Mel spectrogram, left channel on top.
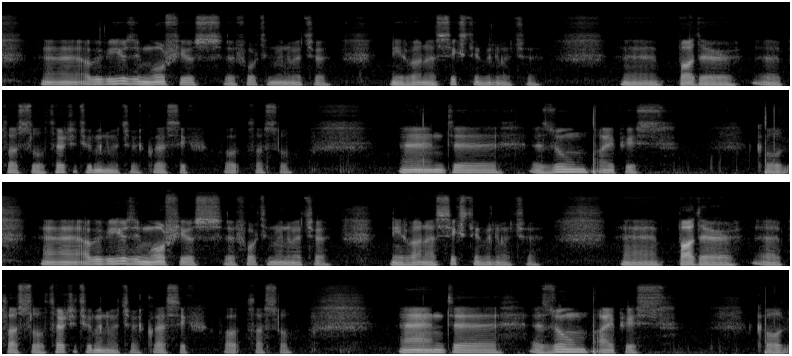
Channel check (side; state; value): both; normal; correlation 0.85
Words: I will be using Morpheus 14mm, Nirvana 16mm, Butter Plusl 32mm classic Plusl, and a Zoom eyepiece called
